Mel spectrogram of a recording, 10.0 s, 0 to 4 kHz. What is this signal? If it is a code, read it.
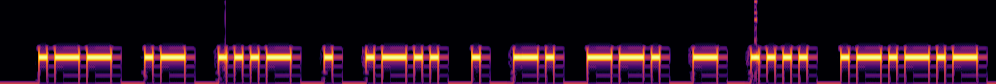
Morse code, heard as a keyed tone, about 15 wpm, spaced as for 13 wpm, 750 Hz. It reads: WAVELENGTH.
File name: Morse / 13WPM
